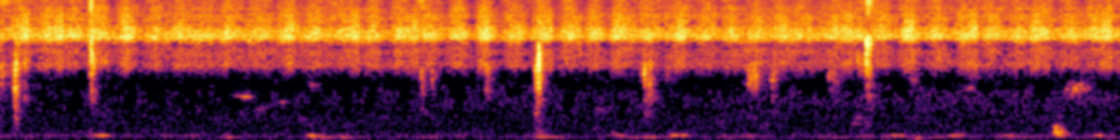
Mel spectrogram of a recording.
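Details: Unbroken high-pitched cicada buzzing on a summer day at a Croatian campsite above the Adriatic Sea, steady in loudness, with scattered soft clicks and low thumps in the background.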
